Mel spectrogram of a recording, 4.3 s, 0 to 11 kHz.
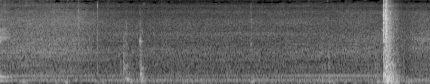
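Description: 2012 Ford Explorer's 3.5-litre V6 idling with a steady hum, with a couple of light knocks about a second in. Near the end the hood is slammed shut: one loud bang, the loudest sound here.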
